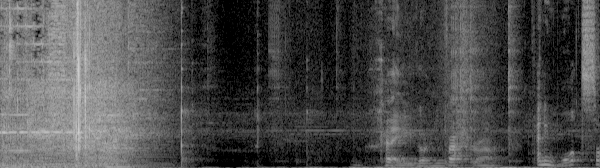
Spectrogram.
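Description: Dense, tense film score with a sharp hit a little under a second in, fading out by about two seconds. After a short lull, quiet conversation around a dinner table.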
